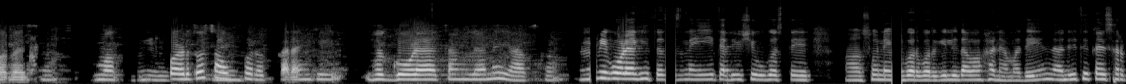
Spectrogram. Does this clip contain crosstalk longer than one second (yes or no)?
no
